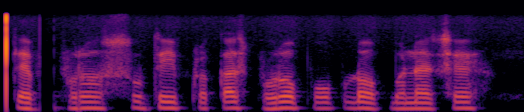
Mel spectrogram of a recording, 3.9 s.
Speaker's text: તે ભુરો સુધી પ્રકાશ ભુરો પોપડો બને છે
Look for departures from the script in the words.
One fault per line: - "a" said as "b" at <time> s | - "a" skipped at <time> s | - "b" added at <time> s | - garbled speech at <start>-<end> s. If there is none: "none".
none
